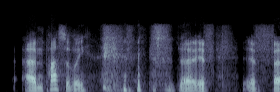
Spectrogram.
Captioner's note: laughs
